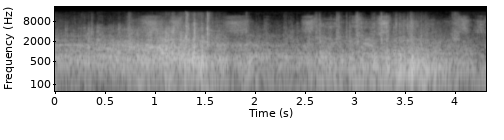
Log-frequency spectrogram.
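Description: Skeleton sled's steel runners rushing over the ice as it passes a trackside microphone, the noise swelling about a second in and then easing, with short clicks and knocks on top.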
